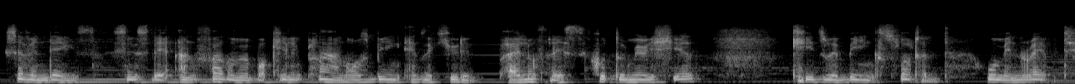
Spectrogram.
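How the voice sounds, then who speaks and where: A middle-aged Rwandan man reading a personal apology in a slow, solemn, measured way, heard over muffled video call audio. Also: fairly low pitch, vocal fry. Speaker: interview guest.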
